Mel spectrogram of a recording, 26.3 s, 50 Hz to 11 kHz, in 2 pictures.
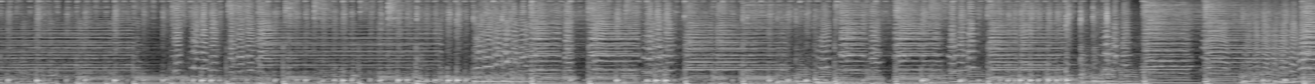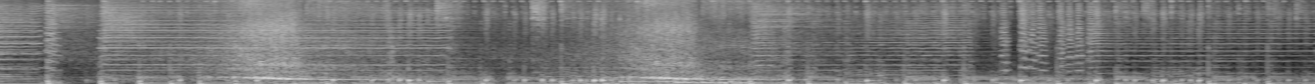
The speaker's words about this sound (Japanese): どうだ、この迫力。これがポルシェ934ターボエンジンの響きだ。手に汗握る緊迫感、真っ赤なボディから吹き出るジェットエンジン音にも似たこの金属音はターボエンジンならではの魅力。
